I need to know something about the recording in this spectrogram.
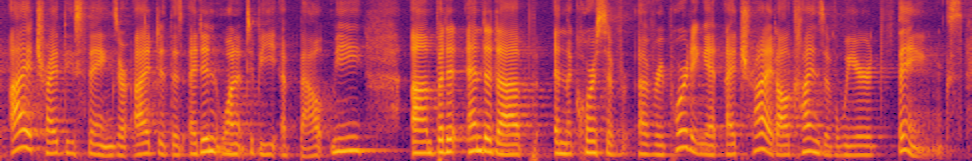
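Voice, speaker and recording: A woman's voice: fairly low pitch, fairly bright tone. A woman science author answering on a conference panel, chatty and loose, often saying "like". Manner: chatty, fillers like "like". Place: conference hall. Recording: reverberant conference hall.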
